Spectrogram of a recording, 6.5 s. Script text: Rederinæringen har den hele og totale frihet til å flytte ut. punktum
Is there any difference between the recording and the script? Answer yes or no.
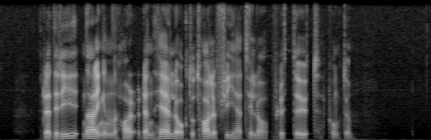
no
